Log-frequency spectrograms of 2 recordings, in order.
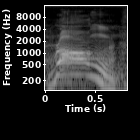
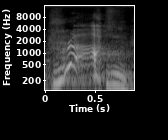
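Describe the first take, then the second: First: High sharp game-show wrong; mock buzzer-like correction. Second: Said in the usual way. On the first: Comedian to Aristotle, high mock quiz-show correction.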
